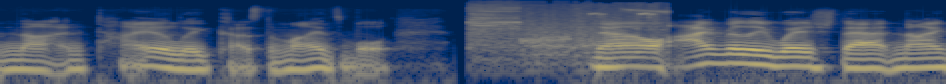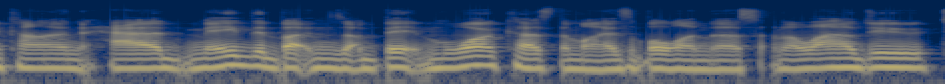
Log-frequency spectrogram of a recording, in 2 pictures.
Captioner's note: static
